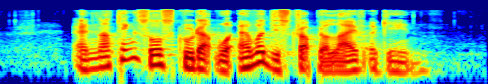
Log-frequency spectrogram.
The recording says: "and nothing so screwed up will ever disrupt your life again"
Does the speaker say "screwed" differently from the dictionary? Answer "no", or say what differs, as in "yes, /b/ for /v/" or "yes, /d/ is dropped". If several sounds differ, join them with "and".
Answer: no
